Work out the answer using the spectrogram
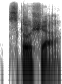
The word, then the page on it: scotia: American English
